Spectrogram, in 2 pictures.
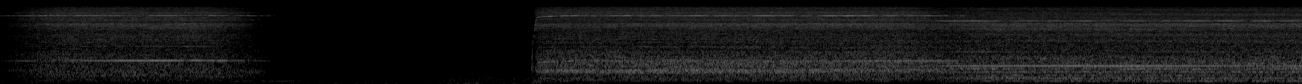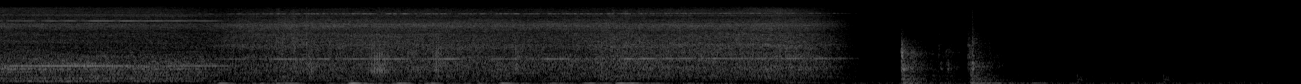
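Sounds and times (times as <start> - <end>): cordless vacuum whining: 5.4 - 21.5.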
